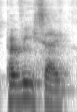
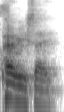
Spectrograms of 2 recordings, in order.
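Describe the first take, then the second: First: The stress is on the second syllable. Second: The stress is on the first syllable. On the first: The speaker calls it right. "emphasis is on the second syllable" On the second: The speaker calls it wrong. "not Perise"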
